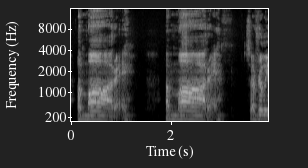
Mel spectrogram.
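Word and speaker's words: amare: long a ar e the first day is short the second day is long so I'm gonna hold out that second a a little bit longer than the first one so here's the pronunciation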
